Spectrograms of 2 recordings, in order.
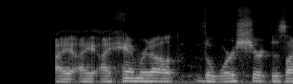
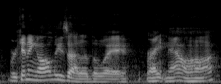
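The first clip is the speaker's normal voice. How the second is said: ordinary talk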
